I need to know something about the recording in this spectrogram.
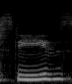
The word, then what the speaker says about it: Steeves: We're here with, and am I saying it right, Steeves?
